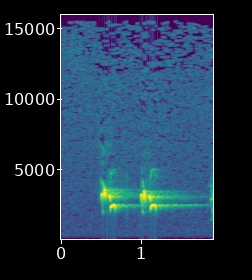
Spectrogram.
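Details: Song thrush giving a brief sharp whistled note twice, half a second apart, each trailing into a thin sustained tone.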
